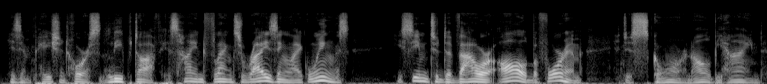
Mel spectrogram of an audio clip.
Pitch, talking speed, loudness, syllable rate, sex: 110 Hz, 170 wpm, -21 LUFS, 4.7 syllables/s, male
